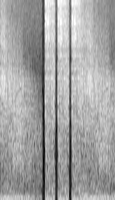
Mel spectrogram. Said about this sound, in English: Ay, put a bomb on it.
